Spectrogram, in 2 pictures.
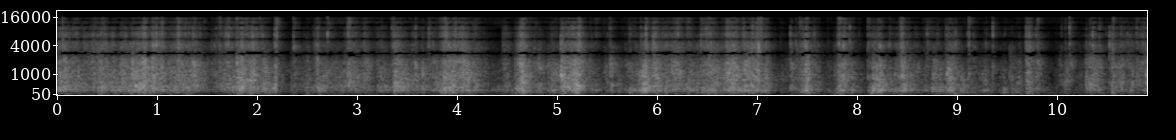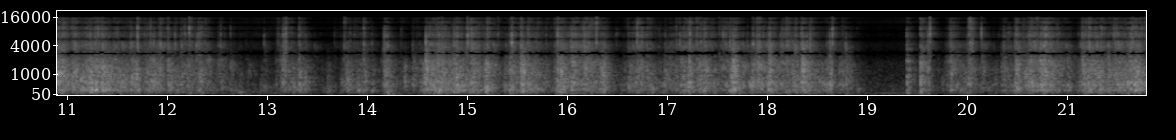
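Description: Empty dog food bag crinkling and rustling in irregular bursts as a dog wrestles with it, with a brief lull near the end.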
